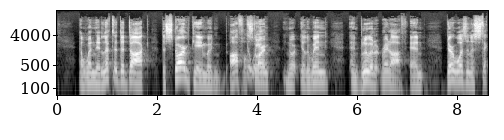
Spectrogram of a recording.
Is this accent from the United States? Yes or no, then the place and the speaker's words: no; Canada; We're Canadian, and all that stuff and everything.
